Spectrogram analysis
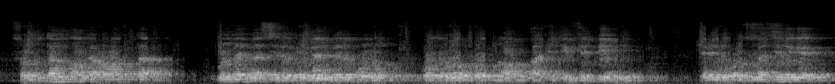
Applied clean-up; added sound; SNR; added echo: neural separator model SepFormer DNS4.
